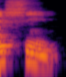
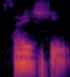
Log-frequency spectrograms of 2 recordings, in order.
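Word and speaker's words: 最新: So, how is it pronounced again? Or how do you say? Saishin. Saishin. Okay. Yeah. Saishin.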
